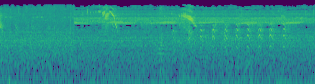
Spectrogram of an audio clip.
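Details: Blue-black grassquit (tiziu) in the wild, giving two thin, high, buzzy down-slurred notes over a constant high insect drone. Softer chirps from another bird are repeated in the background.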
